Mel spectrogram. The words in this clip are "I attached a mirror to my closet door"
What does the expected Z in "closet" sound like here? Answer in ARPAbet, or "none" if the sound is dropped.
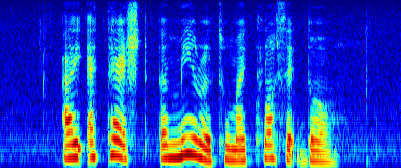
S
